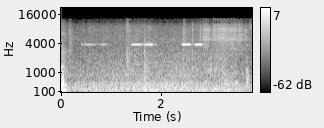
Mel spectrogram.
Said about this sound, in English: Anybody know why this bus is making this horrible noise? It's doing my head in. Now we've got squeaking and beeping. Oof.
